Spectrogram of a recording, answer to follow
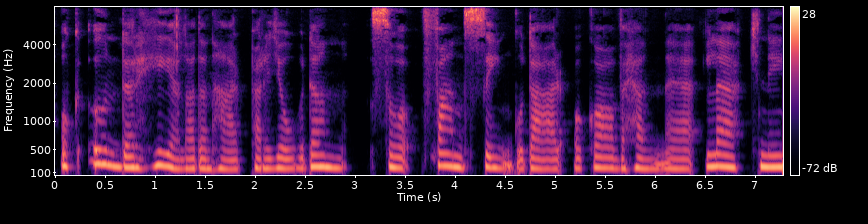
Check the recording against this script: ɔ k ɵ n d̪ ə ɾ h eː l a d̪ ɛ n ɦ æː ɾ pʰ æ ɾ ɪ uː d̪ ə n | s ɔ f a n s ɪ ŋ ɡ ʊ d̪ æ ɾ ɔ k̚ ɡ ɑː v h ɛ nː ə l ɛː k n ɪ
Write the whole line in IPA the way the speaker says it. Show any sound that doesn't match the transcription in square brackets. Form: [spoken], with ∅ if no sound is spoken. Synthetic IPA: ɔ k ɵ n d̪ ə ɾ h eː l a d̪ ɛ n ɦ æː ɾ pʰ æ ɾ ɪ uː d̪ ə n | s ɔ f a n s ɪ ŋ ɡ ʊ d̪ æ ɾ ɔ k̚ ɡ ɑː v h ɛ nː ə l ɛː k n ɪ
